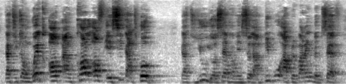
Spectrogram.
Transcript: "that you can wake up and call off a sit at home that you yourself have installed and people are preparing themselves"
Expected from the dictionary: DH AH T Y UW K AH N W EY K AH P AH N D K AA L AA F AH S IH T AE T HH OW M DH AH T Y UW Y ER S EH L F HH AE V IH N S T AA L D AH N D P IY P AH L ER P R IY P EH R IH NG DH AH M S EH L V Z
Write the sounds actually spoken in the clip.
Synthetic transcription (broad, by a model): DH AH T Y UW K AH N W EY K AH P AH N K AA L AA F AH S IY T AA T HH OW M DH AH T Y UW Y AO S EH L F HH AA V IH N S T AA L AH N P IY P AH L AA P R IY P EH R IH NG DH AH M S EH L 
